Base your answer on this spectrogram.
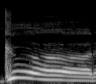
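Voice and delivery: "good" held long on a falling glide; drawn-out marker word. Shown as a demonstration. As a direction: stretch "good" out slowly, easing down. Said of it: "there's a thirty-second pause".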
